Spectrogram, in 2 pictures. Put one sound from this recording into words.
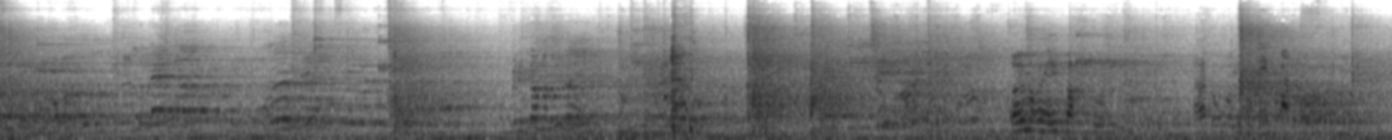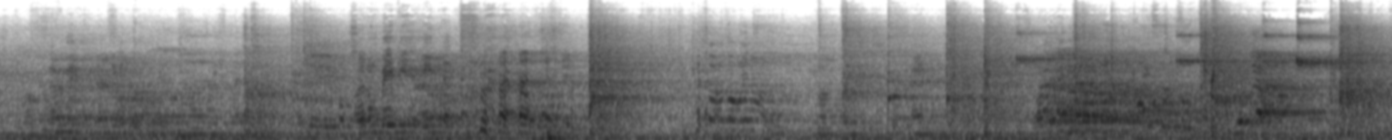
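Young men and women chatter and call out across the hall.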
